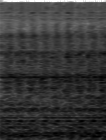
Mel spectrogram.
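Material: Nothing is struck.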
